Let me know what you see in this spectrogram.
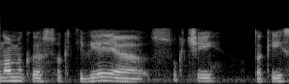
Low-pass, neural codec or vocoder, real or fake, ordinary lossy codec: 5.4 kHz; none; real; MP3, 48 kbps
